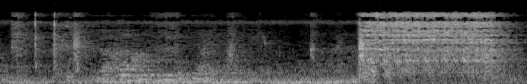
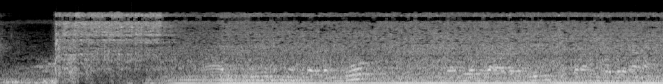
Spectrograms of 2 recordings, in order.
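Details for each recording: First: Fuel-injected engine on a training engine stand, cranked with several sensors unplugged (MAP, IAT, CMP): starter turns engine over for a few seconds but it never fires, check-engine light stays on; crank no start. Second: Fuel-injected engine on a training engine stand after clearing codes: short crank catches quickly, settles into steady even idle, no stumble or misfire; MAP reads 27.2 kPa, intake air 40 °C; normal start and idle.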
